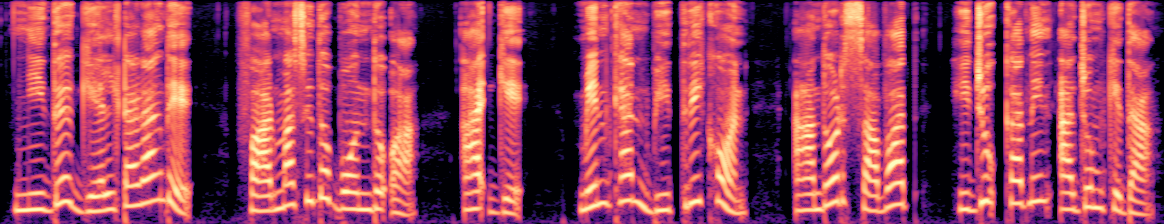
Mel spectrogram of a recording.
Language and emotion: Santali, fearful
